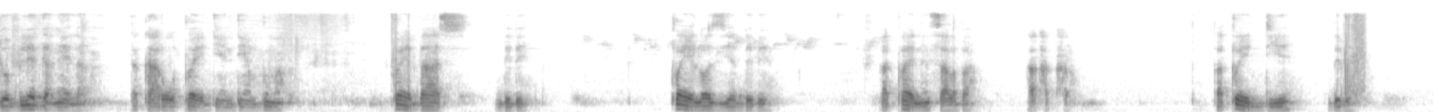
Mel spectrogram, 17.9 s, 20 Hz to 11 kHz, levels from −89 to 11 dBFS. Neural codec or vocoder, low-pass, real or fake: none; 7.2 kHz; real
